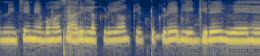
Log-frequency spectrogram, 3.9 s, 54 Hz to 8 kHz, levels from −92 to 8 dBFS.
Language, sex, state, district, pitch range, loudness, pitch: Hindi, female, Jharkhand, Garhwa, 225-240 Hz, -12 LUFS, 230 Hz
